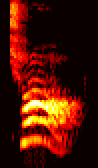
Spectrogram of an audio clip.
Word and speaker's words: chalk: Talk, chalk, the L is silent.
